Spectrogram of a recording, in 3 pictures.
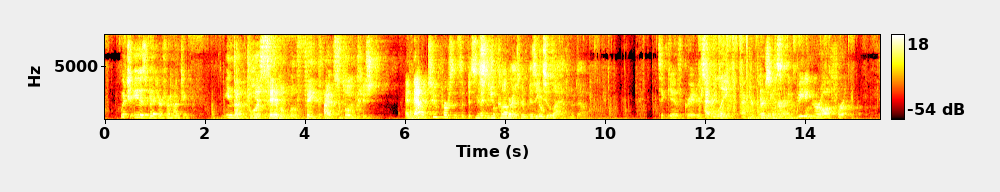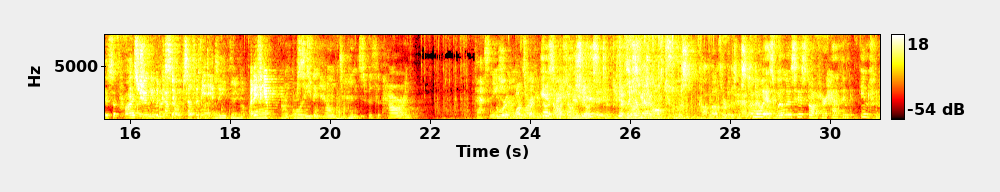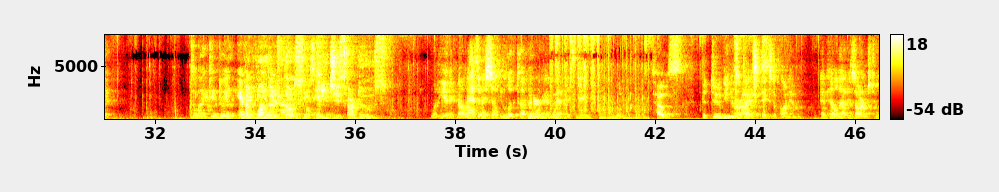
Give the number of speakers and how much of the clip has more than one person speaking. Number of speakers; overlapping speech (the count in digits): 10, about 42%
